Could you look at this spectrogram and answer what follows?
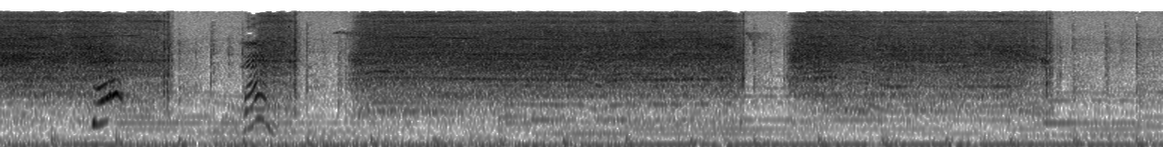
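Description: Cordless drill running in four stretches of one to three seconds, each stopping briefly before starting again, then stopping about seven seconds in.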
